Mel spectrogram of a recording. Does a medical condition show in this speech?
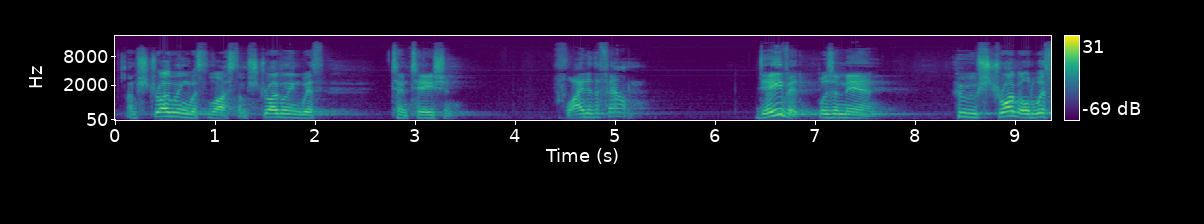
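No.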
